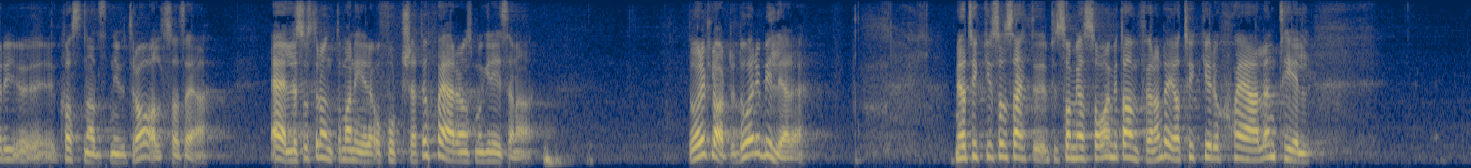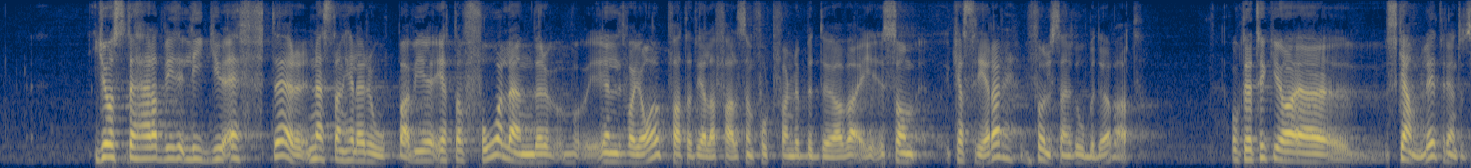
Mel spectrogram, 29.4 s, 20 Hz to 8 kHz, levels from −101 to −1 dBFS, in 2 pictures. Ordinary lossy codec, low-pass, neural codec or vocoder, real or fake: none; none; none; real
